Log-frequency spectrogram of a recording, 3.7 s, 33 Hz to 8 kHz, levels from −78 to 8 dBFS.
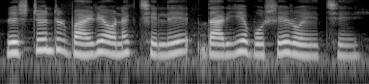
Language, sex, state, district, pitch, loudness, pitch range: Bengali, female, West Bengal, Cooch Behar, 240 Hz, -16 LUFS, 225-260 Hz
